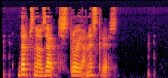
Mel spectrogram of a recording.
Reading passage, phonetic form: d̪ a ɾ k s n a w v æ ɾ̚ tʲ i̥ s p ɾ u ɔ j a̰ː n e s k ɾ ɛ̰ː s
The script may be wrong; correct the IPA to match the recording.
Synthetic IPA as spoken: d̪ a ɾ p s n a w z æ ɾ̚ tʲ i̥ s p ɾ u ɔ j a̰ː n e s k ɾ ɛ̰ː s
